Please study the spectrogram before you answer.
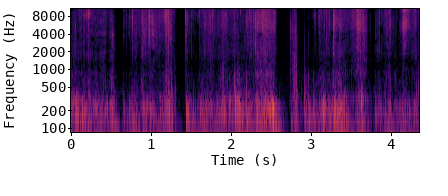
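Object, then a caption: Block of ice. Long acrylic nails scratch across a large, solid, clear ice block. The result is a run of dry, bright, rasping scratches with a faint low body underneath, broken by a few brief silent pauses.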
